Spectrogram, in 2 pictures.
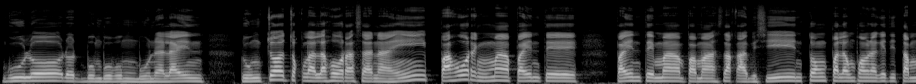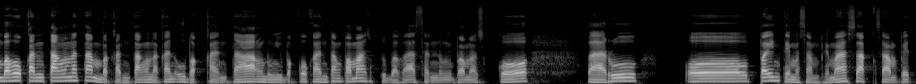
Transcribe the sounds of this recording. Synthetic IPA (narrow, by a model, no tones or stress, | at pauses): ɡulɔdɔt̪̚bumbubumbunalain | duŋt͡ʃɔt͡ʃɔk̚lalaɦɔɾasanaipaɦɔɾɛŋmapaint̪ɛ | paint̪ɛmapamasakabisint̪ɔŋpalamupamlaɡɛt̪̬it̪ambaɦɔkant̪aŋnat̪ambakant̪aŋnakanubakːant̪aŋduŋibakːɔkant̪aŋpamasɔk̚t̪ubaɡasanduŋipamasɔ̥kːɔ | baɾu | ɔpaint̪ɛmasa̰mpɛmasak̚sampɛ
